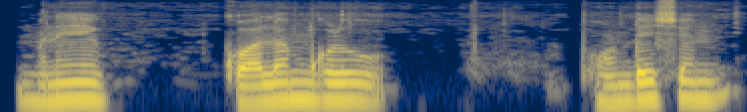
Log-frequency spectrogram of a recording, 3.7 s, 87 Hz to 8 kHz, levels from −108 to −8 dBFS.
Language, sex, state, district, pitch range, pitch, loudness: Kannada, male, Karnataka, Bijapur, 135-145 Hz, 145 Hz, -21 LUFS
